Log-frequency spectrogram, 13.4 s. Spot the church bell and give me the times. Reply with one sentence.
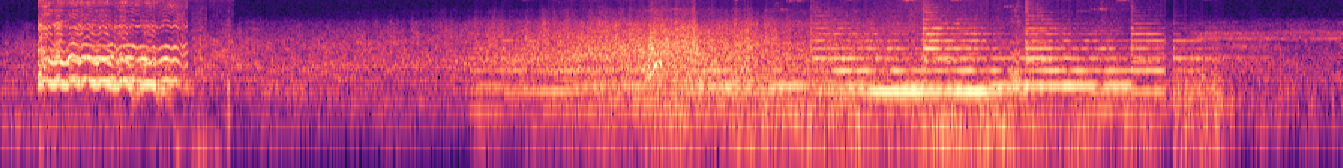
The church bell can be heard from 4.7 to 12.3 s.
